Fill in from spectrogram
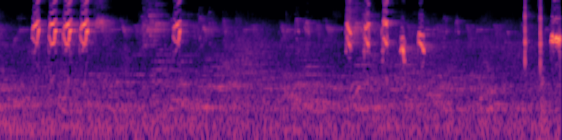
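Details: White-rumped shama giving short bursts of three to five sharp, high chipping notes separated by quiet gaps, over a faint background hiss.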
